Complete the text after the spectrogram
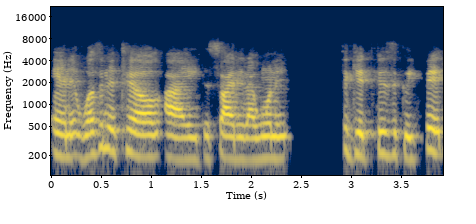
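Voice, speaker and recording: At a fairly quick pace, a woman with a plain, everyday voice speaks at a medium pitch with fairly even intonation. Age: 60s. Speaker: marathon runner. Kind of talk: casual chat. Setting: live stream.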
